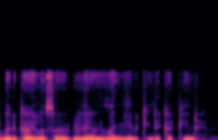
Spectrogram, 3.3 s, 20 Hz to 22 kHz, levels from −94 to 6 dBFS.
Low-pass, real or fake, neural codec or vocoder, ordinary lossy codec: 10.8 kHz; fake; codec, 24 kHz, 1 kbps, SNAC; MP3, 96 kbps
